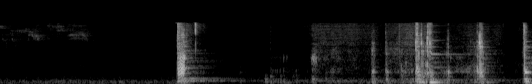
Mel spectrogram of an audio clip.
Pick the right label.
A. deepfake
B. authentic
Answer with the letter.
B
